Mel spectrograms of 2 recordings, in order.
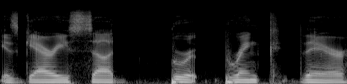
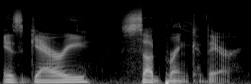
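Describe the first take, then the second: First: It is said with a strange, odd rhythm. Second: It is said with an ordinary rhythm.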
